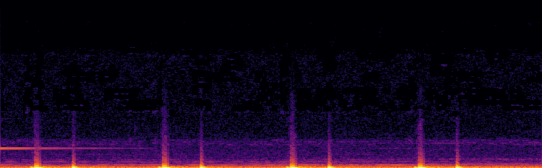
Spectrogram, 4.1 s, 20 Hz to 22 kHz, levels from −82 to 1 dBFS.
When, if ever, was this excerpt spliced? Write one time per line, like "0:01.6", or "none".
none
